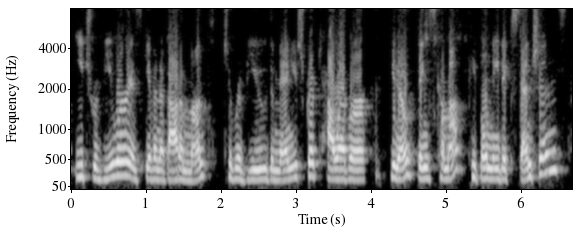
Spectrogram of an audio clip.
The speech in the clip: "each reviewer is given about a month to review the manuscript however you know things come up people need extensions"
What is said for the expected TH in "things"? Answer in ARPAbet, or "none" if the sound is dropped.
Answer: TH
